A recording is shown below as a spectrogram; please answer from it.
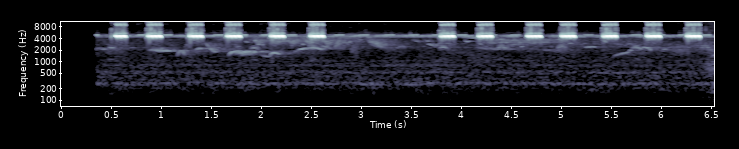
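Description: A cricket chirps in short, evenly spaced pulses of a high, pure trill, with a brief pause mid-way.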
